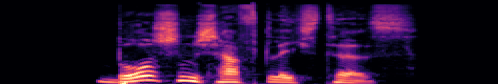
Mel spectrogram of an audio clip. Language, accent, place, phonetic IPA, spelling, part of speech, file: German, Germany, Berlin, [ˈbʊʁʃn̩ʃaftlɪçstəs], burschenschaftlichstes, adjective, De-burschenschaftlichstes.ogg
- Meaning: strong/mixed nominative/accusative neuter singular superlative degree of burschenschaftlich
